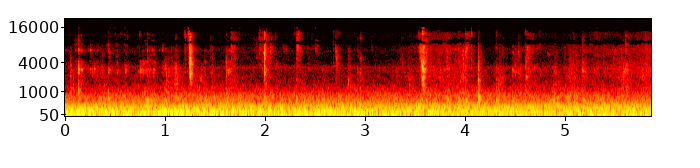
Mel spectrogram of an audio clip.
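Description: Quiet eating sounds: chewing with a few scattered small clicks and smacks as fried chicken is eaten by hand, over a steady low hum inside a car.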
